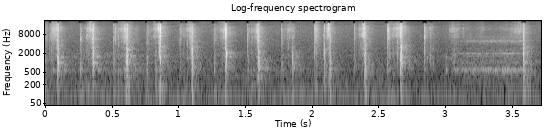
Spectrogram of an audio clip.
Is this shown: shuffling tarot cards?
yes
